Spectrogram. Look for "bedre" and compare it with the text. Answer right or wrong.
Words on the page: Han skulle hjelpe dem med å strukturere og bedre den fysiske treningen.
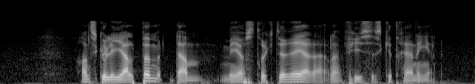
wrong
